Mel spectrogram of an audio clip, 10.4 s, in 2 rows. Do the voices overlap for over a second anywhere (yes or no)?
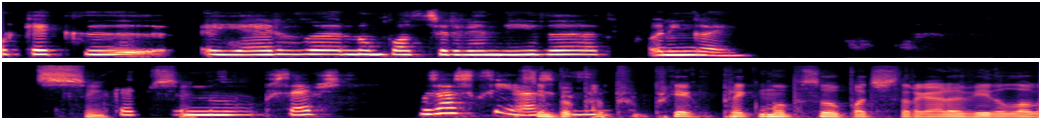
no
